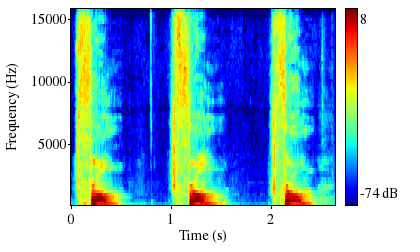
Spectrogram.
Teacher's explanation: r so we don't say f rom we say from okay that f and the r almost become one sound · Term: fr sound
